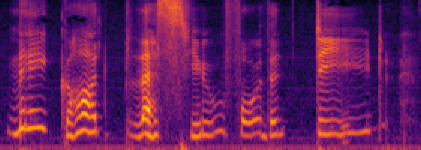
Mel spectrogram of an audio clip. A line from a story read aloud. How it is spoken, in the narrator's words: he cried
